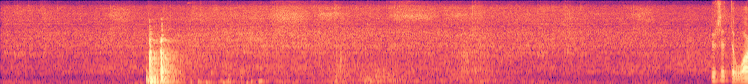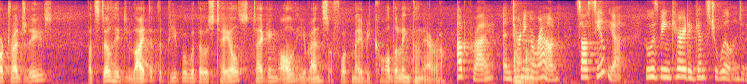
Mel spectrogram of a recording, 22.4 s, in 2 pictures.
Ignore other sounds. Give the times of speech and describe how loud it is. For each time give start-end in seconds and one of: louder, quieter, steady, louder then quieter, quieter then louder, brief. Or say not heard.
10.7-22.3 steady.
